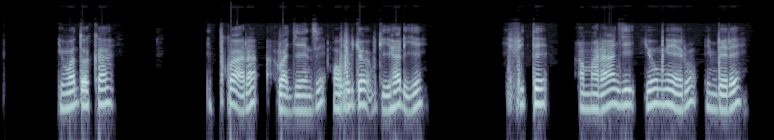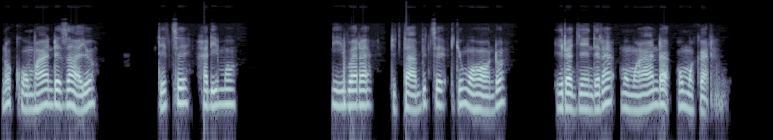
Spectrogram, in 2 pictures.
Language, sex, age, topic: Kinyarwanda, male, 18-24, government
